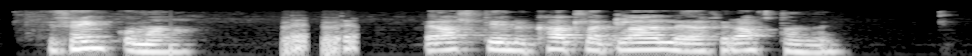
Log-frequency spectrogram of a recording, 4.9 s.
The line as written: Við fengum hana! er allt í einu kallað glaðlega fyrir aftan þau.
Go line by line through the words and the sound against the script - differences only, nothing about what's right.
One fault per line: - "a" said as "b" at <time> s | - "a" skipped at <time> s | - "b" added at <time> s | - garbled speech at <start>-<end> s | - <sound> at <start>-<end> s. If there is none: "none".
- laugh at 1.4-1.8 s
